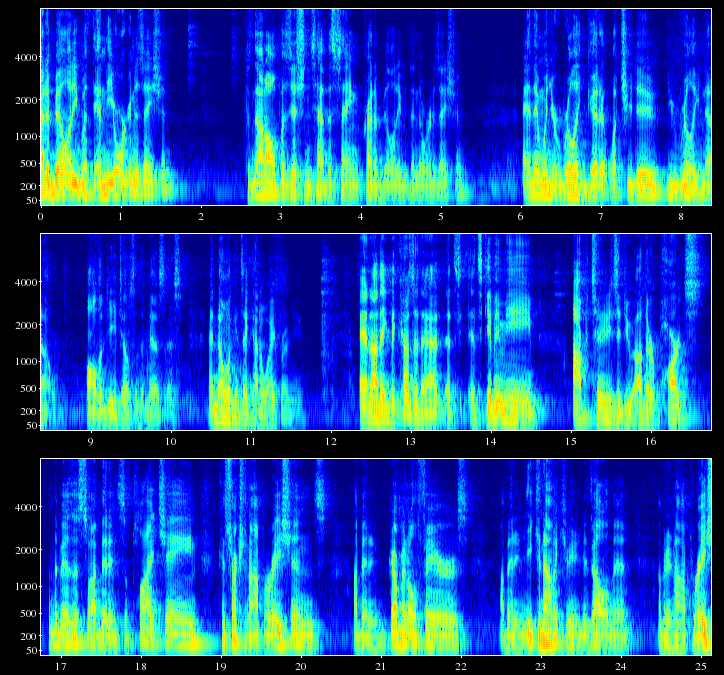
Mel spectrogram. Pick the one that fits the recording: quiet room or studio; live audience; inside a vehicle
live audience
